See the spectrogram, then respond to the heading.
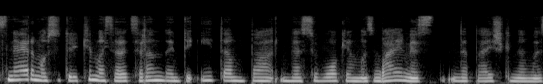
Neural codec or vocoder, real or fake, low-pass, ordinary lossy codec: codec, 44.1 kHz, 2.6 kbps, DAC; fake; 9.9 kHz; MP3, 48 kbps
